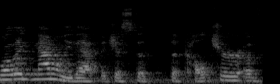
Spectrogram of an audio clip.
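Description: A woman speaks with lively intonation. Noticeable background noise runs underneath. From Minnesota, US. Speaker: insurance underwriting specialist. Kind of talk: casual interview chat. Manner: laughs often, self-deprecating.

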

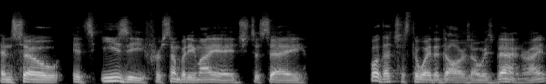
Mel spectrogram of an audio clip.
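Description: A man with an ordinary speaking voice talks at a fairly quick pace in a fairly low pitch with ordinary pitch variation, over a quiet background. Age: 50s. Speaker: finance channel host. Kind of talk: casual chat interview.

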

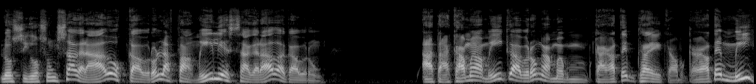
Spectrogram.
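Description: A man with a fairly high pitch speaks at a fairly slow pace in an animated tone with vocal fry. His pitch swings very widely, in a very clean recording with a silent background. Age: 40s. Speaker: reggaeton industry figure. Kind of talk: casual interview. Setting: studio.

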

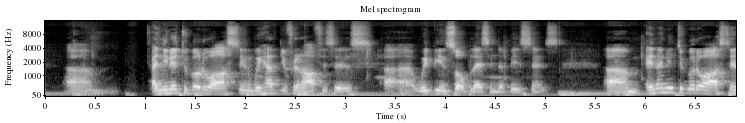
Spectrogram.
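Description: A man with a Peruvian accent talks at a very fast pace over music in the background. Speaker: roofing company CEO. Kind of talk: casual podcast interview.

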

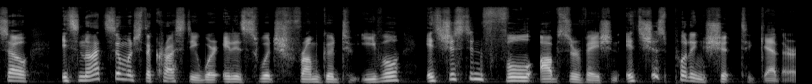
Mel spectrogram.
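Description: With vocal fry and a fairly high pitch, a man speaks at a moderate pace, his pitch swinging very widely. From Pittsburgh, US. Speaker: podcast host. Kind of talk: casual comedic movie review chat.

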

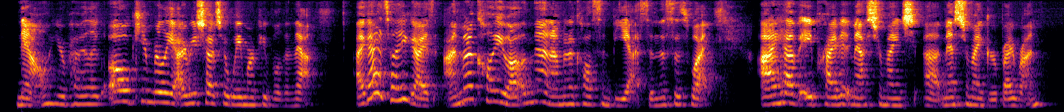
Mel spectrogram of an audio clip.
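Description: A woman speaks at a very fast pace in an animated tone. Her pitch varies in an ordinary way. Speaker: podcast host. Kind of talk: solo podcast episode, talking to listeners. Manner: animated, high energy.

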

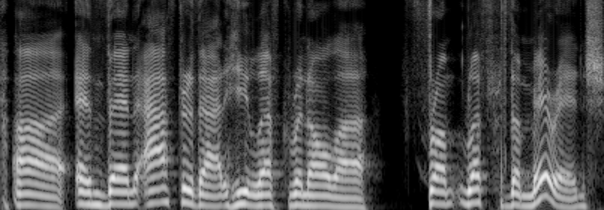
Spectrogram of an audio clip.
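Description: A man with a plain, everyday voice speaks at a fairly slow pace, his fairly high pitch showing ordinary variation. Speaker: news editor and podcast co-host. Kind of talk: casual chat.

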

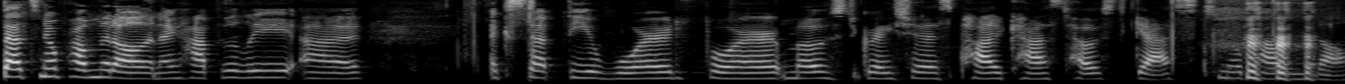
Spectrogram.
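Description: The speaker talks at a fairly slow pace with an Ontario accent and fairly even intonation. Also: woman, fairly high pitch for a woman. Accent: Canadian (Ontario). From Canada, Woodbridge near Toronto. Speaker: sommelier. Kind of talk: interview.

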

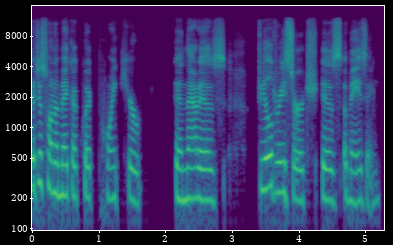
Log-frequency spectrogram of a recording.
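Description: Against a quiet background, a woman uses an ordinary speaking voice at a medium pitch with fairly even intonation and a moderate pace, in a dry, close sound with no echo. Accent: American. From US, suburban Maryland near Washington D.C. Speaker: history researcher and show host. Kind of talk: casual interview conversation.

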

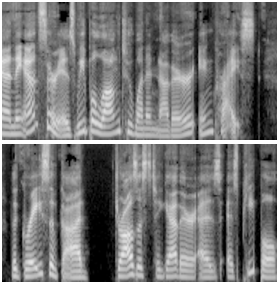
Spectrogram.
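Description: A woman with an American accent speaks at a fairly slow pace in a plain, everyday voice. Her medium pitch carries lively intonation, and the very clean recording has a silent background and a dry, close sound with no echo. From Appalachia, West Virginia-Virginia border. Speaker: hospice chaplain and author. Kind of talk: interview.

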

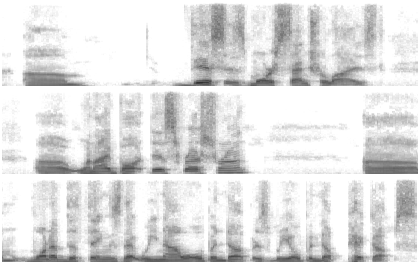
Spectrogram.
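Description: Here is a man with a plain, everyday voice. He speaks at a fairly slow pace with ordinary pitch variation. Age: 40s. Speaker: personal chef. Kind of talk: casual chat.

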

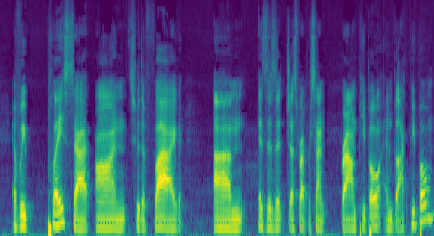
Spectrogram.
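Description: With a plain, everyday voice, a man speaks at a fairly slow pace, using a medium pitch and fairly even intonation. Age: 30s. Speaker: personal trainer. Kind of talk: casual chat.

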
